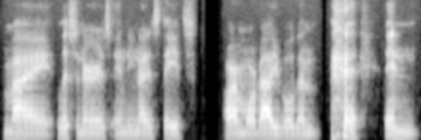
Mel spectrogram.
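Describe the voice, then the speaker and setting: A young man from Guatemala chats loosely as a podcast guest, keeping his pitch level and even. He drops casual swears and keeps saying bro. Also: slow pace, clear, resonant tone, highs cut off. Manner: laid-back, swears freely, calls the host bro. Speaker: podcast guest, hip-hop artist. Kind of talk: casual interview chat.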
